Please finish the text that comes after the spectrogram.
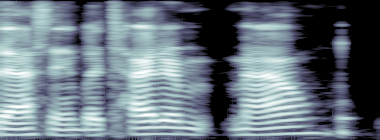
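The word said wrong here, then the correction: Mahle: Molly. – Molly, there you go.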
